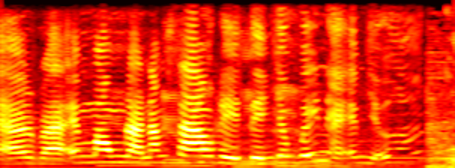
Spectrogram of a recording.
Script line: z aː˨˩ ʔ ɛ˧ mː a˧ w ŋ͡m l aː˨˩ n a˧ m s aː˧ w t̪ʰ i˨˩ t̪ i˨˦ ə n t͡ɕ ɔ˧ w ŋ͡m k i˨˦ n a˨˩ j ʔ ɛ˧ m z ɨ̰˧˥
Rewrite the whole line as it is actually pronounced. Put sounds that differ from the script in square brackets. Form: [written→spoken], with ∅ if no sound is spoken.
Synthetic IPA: [z→v] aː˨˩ ʔ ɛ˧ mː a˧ w ŋ͡m l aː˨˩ n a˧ m s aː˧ w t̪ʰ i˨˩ t̪ [i˨˦→i˨˩] ə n t͡ɕ ɔ˧ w ŋ͡m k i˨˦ n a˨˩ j ʔ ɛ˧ m z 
